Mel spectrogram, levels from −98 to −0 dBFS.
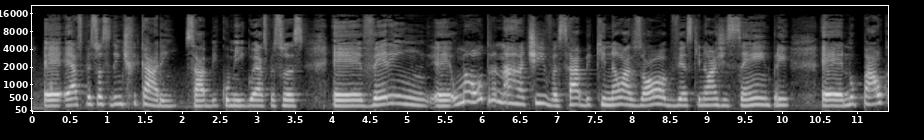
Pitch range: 215-260 Hz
